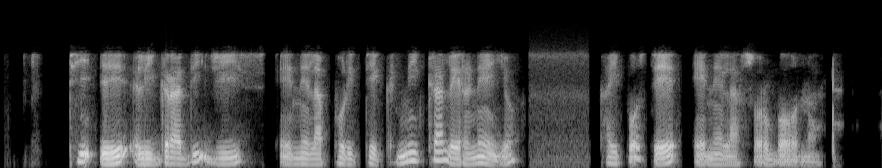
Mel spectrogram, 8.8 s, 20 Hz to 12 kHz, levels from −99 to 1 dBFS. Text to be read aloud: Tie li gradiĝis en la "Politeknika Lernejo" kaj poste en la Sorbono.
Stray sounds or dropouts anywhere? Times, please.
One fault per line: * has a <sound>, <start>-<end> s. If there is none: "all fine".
all fine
